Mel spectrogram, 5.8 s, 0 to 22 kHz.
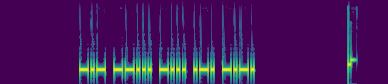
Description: Morse code, heard as a keyed tone, about 27 wpm, 700 Hz. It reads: K7BRC
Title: USA Call Signs - 3x Character Spacing - 28wpm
